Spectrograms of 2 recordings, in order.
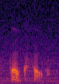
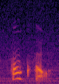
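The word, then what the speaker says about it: forecastle: ship but it's pronounced voxel why is that try pronouncing it like an english sailor with no formal education bow castle foxel over time it whittled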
